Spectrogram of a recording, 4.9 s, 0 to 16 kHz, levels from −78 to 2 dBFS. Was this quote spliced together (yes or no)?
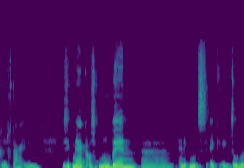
no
